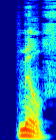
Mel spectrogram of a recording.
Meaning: 1. A (putative) mother found sexually attractive 2. A pornographic actress in her thirties or older
- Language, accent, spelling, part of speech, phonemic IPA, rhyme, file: English, Australia, MILF, noun, /mɪlf/, -ɪlf, En-au-MILF.ogg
